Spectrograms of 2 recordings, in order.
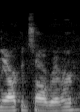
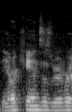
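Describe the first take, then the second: First: The name is said the speaker's usual way. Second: The name is said the local way. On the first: The speaker calls it wrong. "or sorry" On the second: The speaker calls it right. "as we call it here"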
